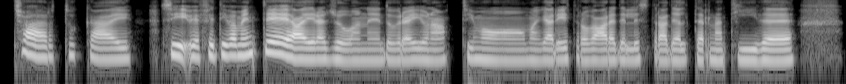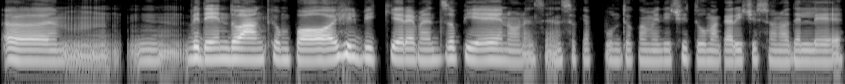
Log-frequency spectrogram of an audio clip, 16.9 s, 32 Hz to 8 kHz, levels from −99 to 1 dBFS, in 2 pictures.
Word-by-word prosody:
Certo, 195 -3 +2
okay. 170 -4 -1 0.3
Sì, 210 -3 +2
effettivamente 210 +4 +4
hai 170 -2 +7
ragione, 155 -2 -2
dovrei 160 0 -1
un 160 - -3
attimo, 155 -1 -3
magari 155 +1 -1
trovare 155 -1 +1
delle 155 0 -4
strade 150 -2 -2
alternative, 155 0 -1 0.5
ehm, 150 - -1
mh, 150 0 -9
vedendo 170 -1 +3
anche 165 +1 +5
un 160 0 -5
po' 155 -1 +5
il 190 +2 +2
bicchiere 165 -1 -1
mezzo 160 +2 -4
pieno, 155 -3 -1
nel 80 - -10
senso 160 +2 -9
che 155 - -14
appunto, 150 -1 -11
come 150 -2 -8
dici 150 +3 -7
tu, 150 -2 -6
magari 145 0 -4
ci 155 - -8
sono 145 -3 -7
delle, 145 - -5
160 Hz, 125 wpm, -23 LUFS, 150-170 Hz, 0.5 s, hai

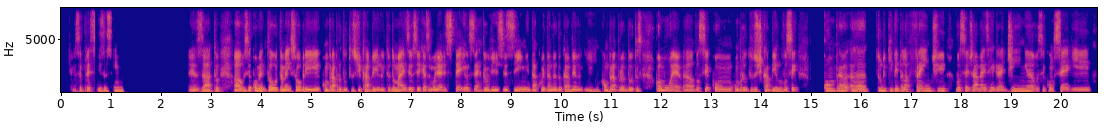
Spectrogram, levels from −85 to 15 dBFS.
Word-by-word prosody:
Que - - -23
você 120 +1 -6
precisa, 120 -4 -2
sim. 115 0 -1 1.3
Exato. 120 -4 0 0.3
Hã, 125 +1 +6
você 155 +11 +2
comentou 145 -9 +4
também 125 +1 +4
sobre 125 0 +4
comprar 120 0 +2
produtos 125 -3 -1
de 120 - +2
cabelo 120 +3 +1
e - - -1
tudo 120 -1 0
mais 120 +4 +3
e 135 - +2
eu 130 - +1
sei 135 0 +1
que - - -4
as 125 - -1
mulheres 125 -1 +2
têm 135 +4 0
um 145 - -1
certo 130 -1 -1
vício 125 +1 +2
sim, 125 +3 +1
em 130 - -1
tá 120 0 0
cuidando 125 -1 +1
do 125 +1 -1
cabelo 125 +2 0
e - - -6 0.2
e - - -8
comprar 125 +2 0
produtos. 140 +5 -2 0.3
Como 210 +2 +1
é, 110 -1 +3
hã, 120 -2 -2
você 135 +2 -2
com 135 -2 -2
com 130 -1 -1
produtos 140 -1 -2
de 115 - +3
cabelo, 115 0 -1
você 125 +3 0 0.5
compra, 175 -2 +1
hã, 150 -1 +1 0.2
tudo 170 -2 +2
que 165 -2 -3
vê 165 +1 0
pela 150 -4 -2
frente, 170 +1 -1 0.2
você 150 +2 -1
já 150 0 0
é - - -2
mais 145 0 -2
regradinha, 150 +3 0
você 145 +1 -7
consegue, 140 -2 -2
135 Hz, 175 wpm, -22 LUFS, 120-145 Hz, 1.3 s, Hã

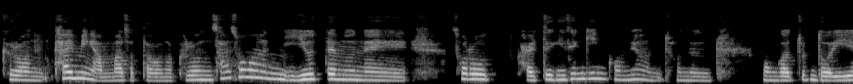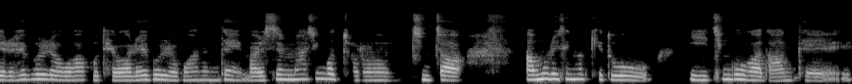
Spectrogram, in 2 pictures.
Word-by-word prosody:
그런 200 -4 -1
타이밍이 285 -3 +5
안 175 0 -3
맞았다거나 180 -2 -3
그런 210 0 0
사소한 300 -2 +2
이유 225 +4 +4
때문에 200 -6 +1 0.4
서로 240 -2 +3 0.2
갈등이 215 +2 0
생긴 260 +2 0
거면 215 -4 -4
저는 185 -2 -7 0.5
뭔가 190 -1 +1
좀 215 0 -3
더 190 -2 +4
이해를 195 +1 +2
해 220 0 -1
보려고 215 -4 +1
하고 200 -1 -5
대화를 190 +1 0
해 215 - +1
보려고 200 -4 -1
하는데 200 0 -4
말씀하신 230 +6 0
것처럼 190 -6 -3 0.2
진짜 205 -3 +2 0.6
아무리 240 +3 +5
생각해도 225 -5 -1 0.4
이 200 -2 -2
친구가 225 -4 +1
나한테 180 +6 -5
210 Hz, 280 characters per minute, -22 LUFS, 190-235 Hz, 0.6 s, 타이밍이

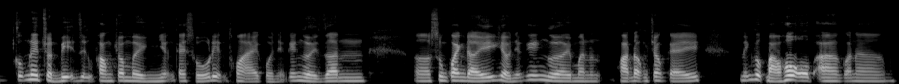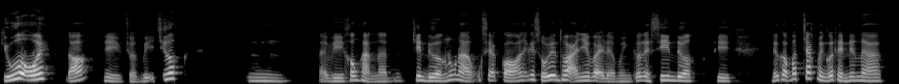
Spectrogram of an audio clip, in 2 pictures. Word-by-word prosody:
cũng 200 +2 -2
nên 225 -1 +6
chuẩn 185 -9 -1
bị 170 0 +2
dự 175 0 -5
phòng 165 -2 +1
cho 175 - +2
mình 150 -4 -2
những 160 +2 -7
cái 160 0 -4
số 155 +1 -3
điện 185 - 0
thoại 135 -4 -2
của 135 0 -9
những 130 - -13
cái 175 0 -4
người 155 -6 0
dân, 160 +3 -1 0.5
ờ, 155 0 -5
xung 180 +3 -3
quanh 180 -1 +4
đấy, 160 +2 +3
kiểu, 160 - +2
những 150 +3 -8
cái 210 +1 -1
người 160 -7 +1
mà 150 0 -4
n 145 0 -10 0.2
hoạt 155 -5 +1
động 160 -1 -1
trong 180 +1 -2
cái 150 +3 -2 0.4
lĩnh 195 +2 -6
vực 220 -3 +2
bảo 145 -2 +4
hộ 175 -4 +7
à, 160 -1 0
gọi 155 0 -7
nà, 155 -1 -7 0.2
cứu 180 +4 +3
hộ 240 -5 +10
ấy. 245 - +9 0.2
Đó, 160 - +2 0.2
thì 155 -4 -5
chuẩn 135 -2 -9
bị 155 - -6
trước. 265 +3 +3 0.7
Ừm, 160 -3 -7 0.3
tại - - -8
vì 150 0 -4
không 195 +5 0
hẳn 180 -8 -2
là 140 0 -6 0.2
trên 200 -2 -1
đường 160 -2 +1
lúc 210 - -3
nào 205 - +1
cũng 200 - -14
sẽ 195 - -3
có 165 -4 +1
những 190 - -5
cái 220 - -3
số 180 -1 0
điện 210 0 +5
thoại 215 -6 +3
như 180 +1 -1
vậy 180 -6 +1
để 135 -1 -5
mình 135 0 -11
có 180 - -2
thể 180 - -1
xin 195 +4 -2
được, 165 -2 0 0.2
thì 155 -2 -5 0.4
nếu 190 +3 -4
gặp 210 - +2
bất 250 +1 0
trắc 275 0 +1
mình 195 - 0
có 200 - +1
thể 175 - -1
niên 180 +3 -3
nạc. 165 -2 -2
165 Hz, 275 wpm, -24 LUFS, 150-190 Hz, 0.7 s, hộ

